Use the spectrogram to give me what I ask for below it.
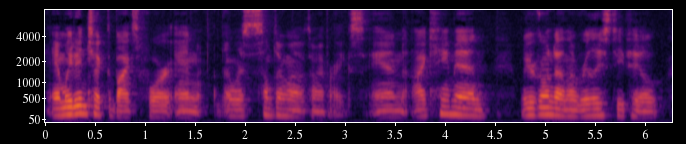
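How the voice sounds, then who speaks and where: A man's voice: medium pitch, brisk. A young man from California, telling his life story in a casual, rambling vlog with many fillers, recorded on a camera mic. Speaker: vlogger.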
